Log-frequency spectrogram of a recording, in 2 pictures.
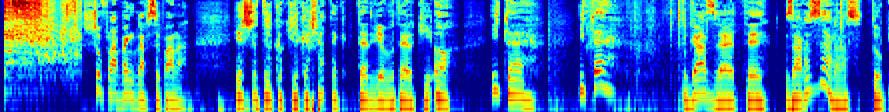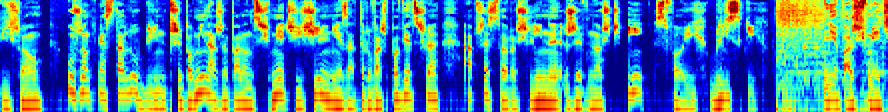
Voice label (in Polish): spot radiowy; nie truj powietrza; powietrze w miescie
